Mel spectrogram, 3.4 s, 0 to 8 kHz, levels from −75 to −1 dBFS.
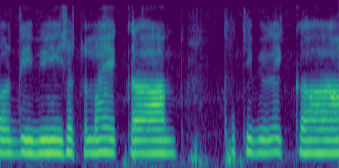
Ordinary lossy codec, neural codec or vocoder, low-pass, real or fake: none; codec, 24 kHz, 3 kbps, HILCodec; 7.2 kHz; fake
